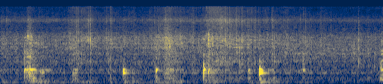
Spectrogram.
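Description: Swansai greens with garlic sizzle and crackle in a hot pan, with a steady frying hiss broken by soft clicks and bumps as the vegetables are stirred.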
